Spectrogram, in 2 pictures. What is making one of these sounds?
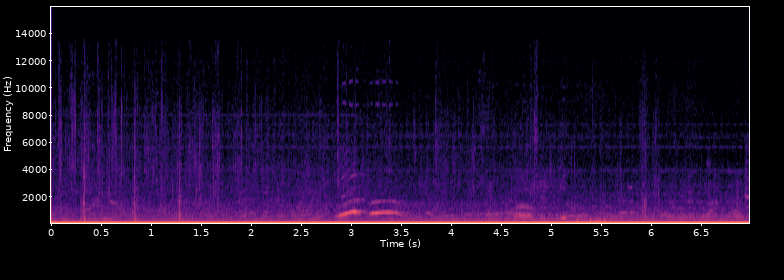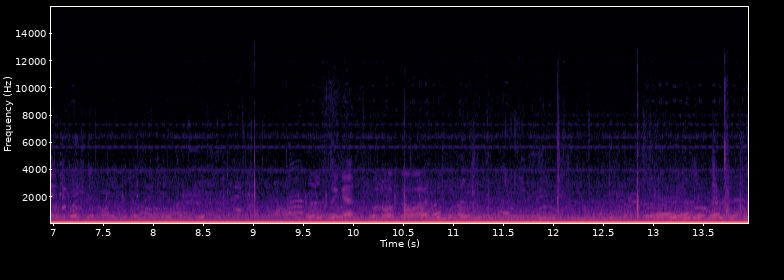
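Several men and women chat casually at a distance outdoors.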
